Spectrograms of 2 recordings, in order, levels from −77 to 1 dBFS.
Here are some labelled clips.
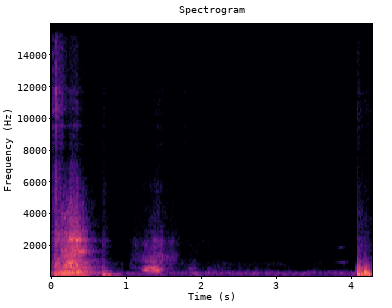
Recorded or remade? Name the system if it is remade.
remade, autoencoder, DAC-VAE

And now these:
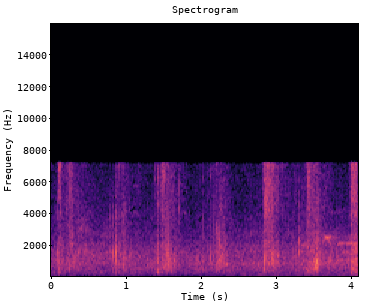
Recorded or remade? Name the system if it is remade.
recorded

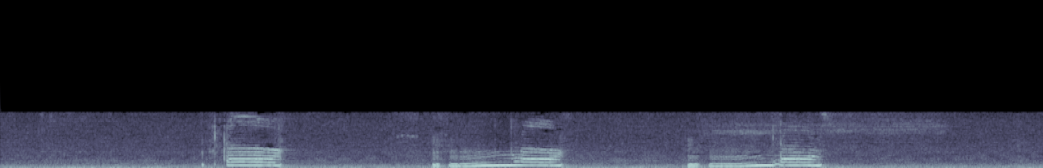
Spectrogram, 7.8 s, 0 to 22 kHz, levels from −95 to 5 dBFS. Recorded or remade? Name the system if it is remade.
remade, vocoder, Vocos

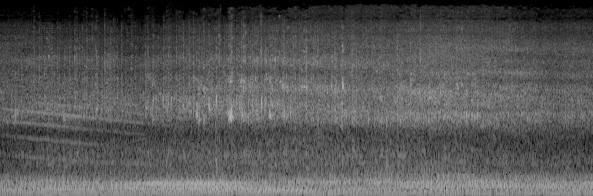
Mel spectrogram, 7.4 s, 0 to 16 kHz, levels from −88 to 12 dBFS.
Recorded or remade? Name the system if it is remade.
remade, vocoder, BigVGAN v2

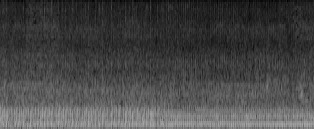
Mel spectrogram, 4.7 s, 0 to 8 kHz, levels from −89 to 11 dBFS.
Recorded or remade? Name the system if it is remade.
recorded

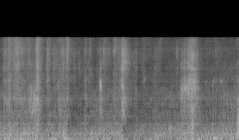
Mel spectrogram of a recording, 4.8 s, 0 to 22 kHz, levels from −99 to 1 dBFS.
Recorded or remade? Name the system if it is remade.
remade, vocoder, Vocos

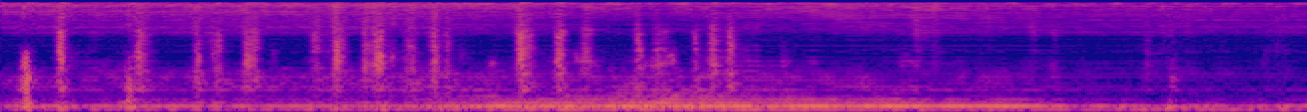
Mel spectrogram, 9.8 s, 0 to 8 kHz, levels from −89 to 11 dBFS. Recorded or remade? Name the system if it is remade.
remade, vocoder, HiFi-GAN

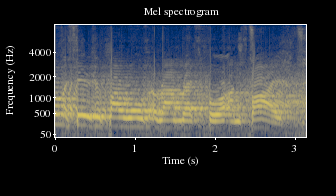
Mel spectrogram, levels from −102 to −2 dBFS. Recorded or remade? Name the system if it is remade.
recorded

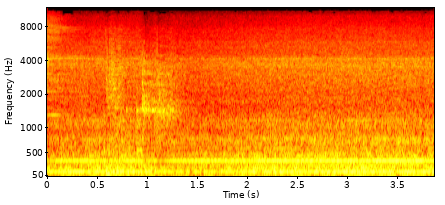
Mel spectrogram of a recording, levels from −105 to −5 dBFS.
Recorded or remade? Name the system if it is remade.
recorded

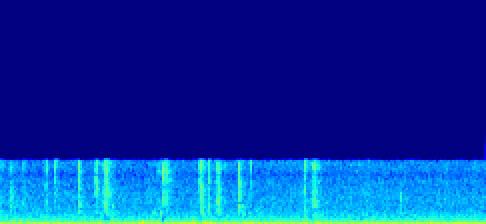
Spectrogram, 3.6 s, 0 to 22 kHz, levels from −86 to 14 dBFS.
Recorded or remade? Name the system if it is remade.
recorded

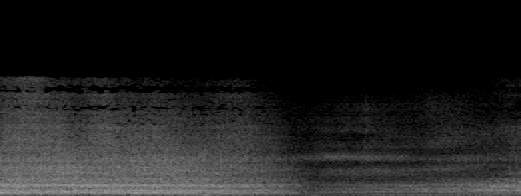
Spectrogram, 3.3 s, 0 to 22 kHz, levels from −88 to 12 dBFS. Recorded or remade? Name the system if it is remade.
remade, autoencoder, DAC-VAE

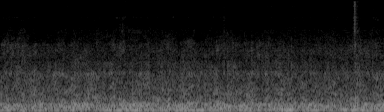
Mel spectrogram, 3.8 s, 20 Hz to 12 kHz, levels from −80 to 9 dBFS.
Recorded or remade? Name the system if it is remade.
remade, codec, HILCodec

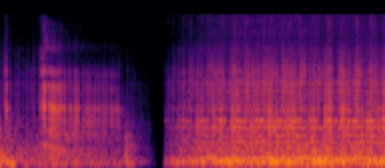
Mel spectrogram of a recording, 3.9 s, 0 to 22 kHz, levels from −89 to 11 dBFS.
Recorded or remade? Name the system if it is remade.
remade, vocoder, BigVGAN v2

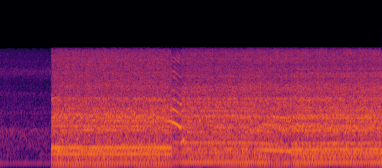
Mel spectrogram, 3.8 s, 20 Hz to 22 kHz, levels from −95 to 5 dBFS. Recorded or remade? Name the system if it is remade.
recorded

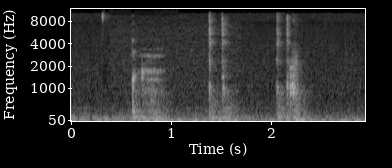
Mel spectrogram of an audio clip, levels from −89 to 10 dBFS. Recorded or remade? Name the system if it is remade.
remade, vocoder, Vocos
